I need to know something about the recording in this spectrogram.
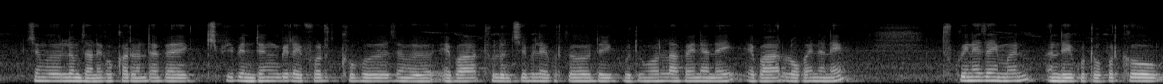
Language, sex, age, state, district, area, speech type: Bodo, male, 18-30, Assam, Kokrajhar, rural, spontaneous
